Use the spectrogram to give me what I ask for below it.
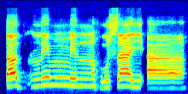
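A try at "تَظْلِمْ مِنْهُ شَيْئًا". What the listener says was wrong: Ya, enggak ditahan. Lim, tadi kelewat. Tahan dulu. Tadlim.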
